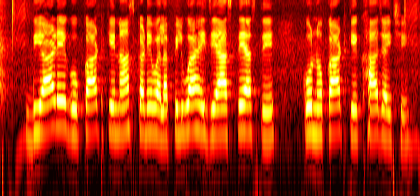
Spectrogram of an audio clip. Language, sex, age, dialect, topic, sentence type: Magahi, female, 25-30, Western, agriculture, statement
